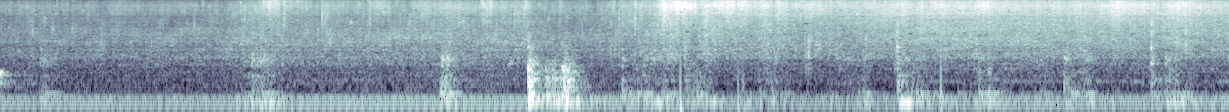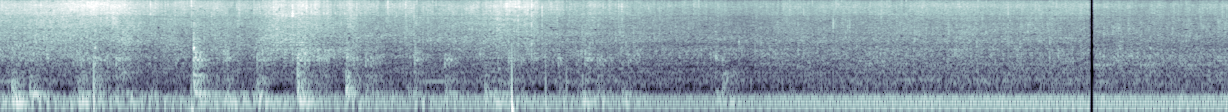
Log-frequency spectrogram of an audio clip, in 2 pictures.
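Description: Eggplant pieces frying in hot oil with tomato and spices, sizzling steadily while being stirred, the sizzle swelling louder for several seconds in the middle. A few sharp knocks of the utensil against the pan.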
